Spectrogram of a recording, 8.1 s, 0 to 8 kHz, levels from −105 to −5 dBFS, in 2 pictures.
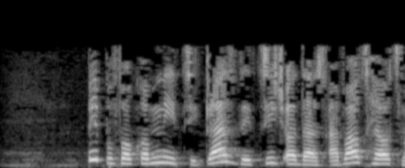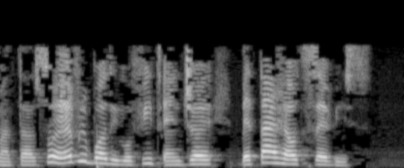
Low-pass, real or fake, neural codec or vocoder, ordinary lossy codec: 7.2 kHz; real; none; MP3, 24 kbps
